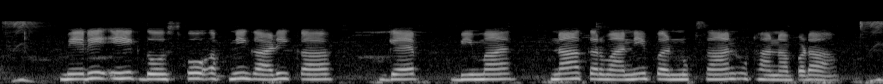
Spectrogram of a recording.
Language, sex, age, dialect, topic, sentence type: Hindi, male, 25-30, Hindustani Malvi Khadi Boli, banking, statement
